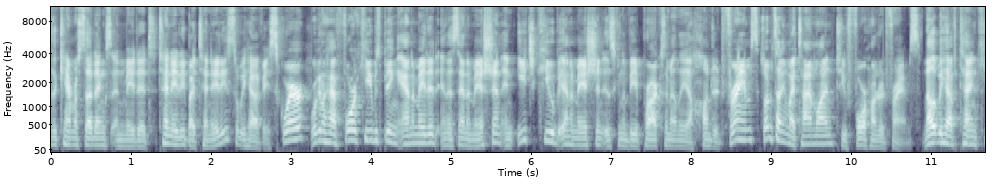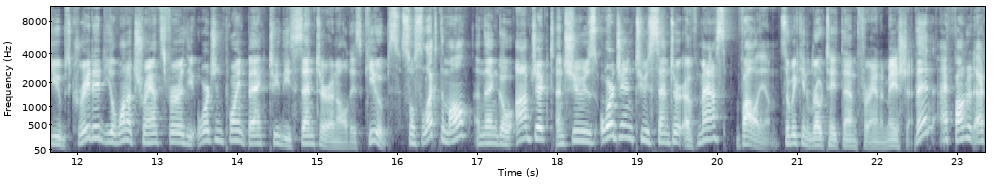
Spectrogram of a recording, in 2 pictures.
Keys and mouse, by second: 0.4-1.4 drag, 1.2 0, 3.2 r, 3.4 Escape, 3.4 g, 10.9 b, 16.5-19.6 drag, 21.0 r, 21.7 Escape, 22.3 middle click.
